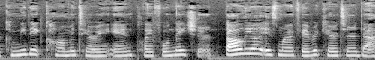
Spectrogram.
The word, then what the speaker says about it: Thalia: to make sure, but the translate is pronouncing it Talia. But I don't think that's her name. That cannot be her name. I think it's Thalia, and that's what we're going with.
